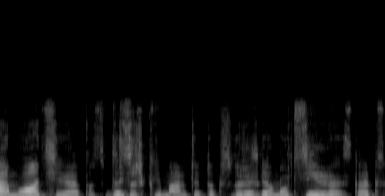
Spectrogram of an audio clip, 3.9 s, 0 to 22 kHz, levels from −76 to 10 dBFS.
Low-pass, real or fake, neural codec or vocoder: 10.8 kHz; fake; codec, 44.1 kHz, 1.7 kbps, Pupu-Codec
